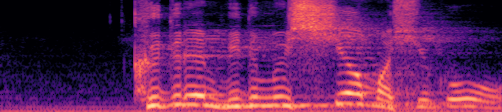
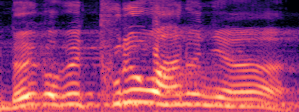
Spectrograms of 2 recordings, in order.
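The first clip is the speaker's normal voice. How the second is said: loud, higher stern rebuke; Jesus rebuking; 6 semitones higher, 7 dB louder than usual. Acted. Jesus scolding the frightened disciples, loud and stern. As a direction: call them out for their fear. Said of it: "제자들을 꾸짖었어요".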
